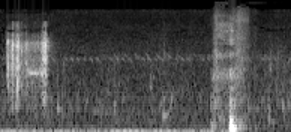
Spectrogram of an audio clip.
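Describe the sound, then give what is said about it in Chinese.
Phone camera shutter sound effect as a photo is taken: two short, crisp clicking bursts separated by a pause, the second with a brief lower thump, over near silence. “他拿起放在一旁的手机，给黎硕拍了张照片。”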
